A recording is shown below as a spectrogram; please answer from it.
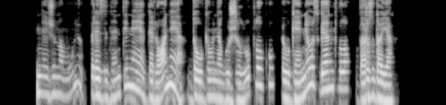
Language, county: Lithuanian, Kaunas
